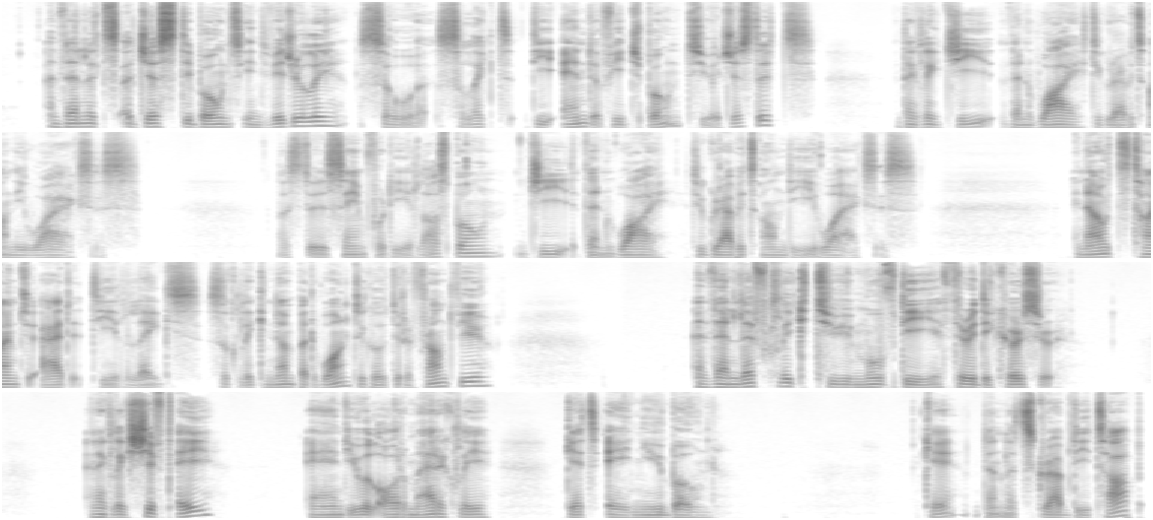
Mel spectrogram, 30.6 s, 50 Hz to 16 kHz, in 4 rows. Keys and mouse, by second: 3.4-5.1 drag, 5.1-6.8 right drag, 6.8 g, 6.9 click, 8.8-11.4 drag, 10.6 g, 11.9-14.0 drag, 16.7 KP_1, 22.4-24.1 drag, 27.8 shift+a, 29.3 g.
